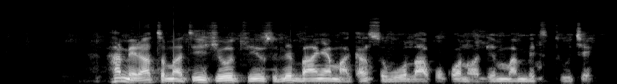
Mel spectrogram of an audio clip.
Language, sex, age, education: Igbo, male, 30-45, tertiary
